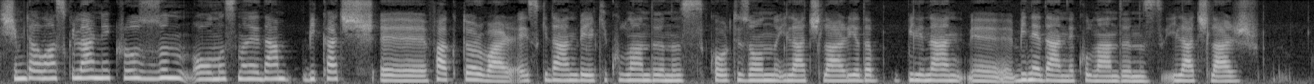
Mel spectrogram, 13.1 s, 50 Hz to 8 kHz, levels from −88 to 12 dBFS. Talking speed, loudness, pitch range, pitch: 100 wpm, -16 LUFS, 180-240 Hz, 195 Hz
